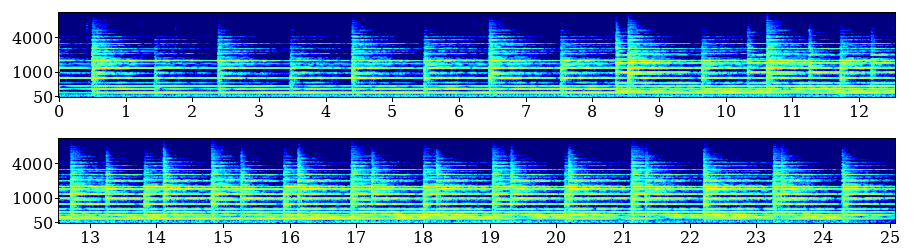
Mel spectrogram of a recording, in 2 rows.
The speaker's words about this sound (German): Es ist 12 Uhr. Das Mittagsläuten kommt heute aus Puchschlagen in Oberbayern.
